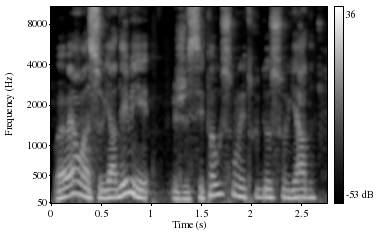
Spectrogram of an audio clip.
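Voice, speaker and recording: Streaming a horror game live, a man speaks rapid-fire in an expressive, slightly mellow mid-range voice with a breathy edge. He chats with viewers and voices his thoughts as he plays.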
